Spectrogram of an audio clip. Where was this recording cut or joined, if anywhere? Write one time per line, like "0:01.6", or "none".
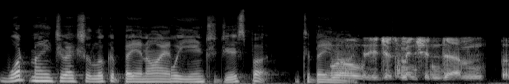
0:01.7
0:03.6

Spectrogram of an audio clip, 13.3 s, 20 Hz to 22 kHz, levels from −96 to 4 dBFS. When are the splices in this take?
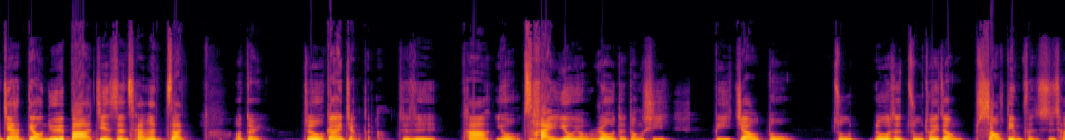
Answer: none

